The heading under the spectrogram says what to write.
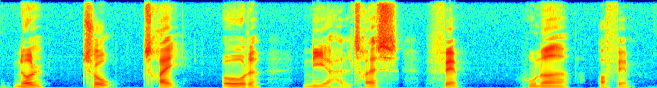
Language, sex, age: Danish, male, 42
